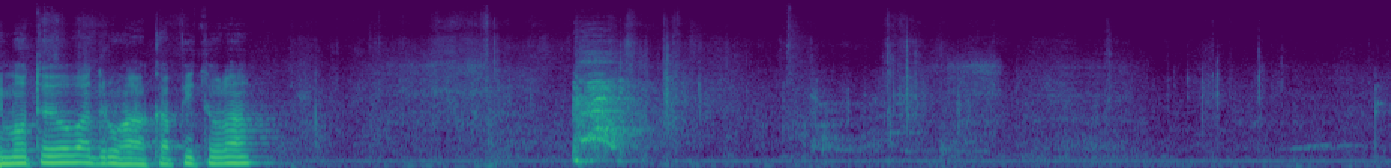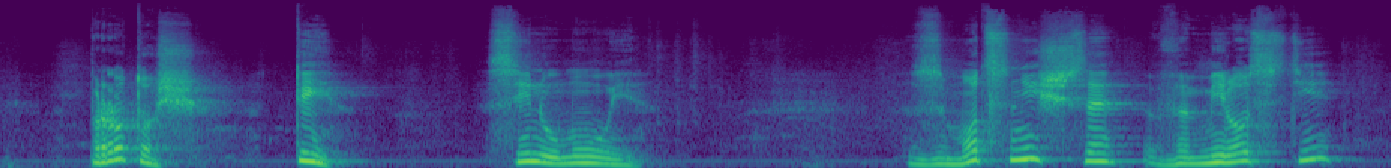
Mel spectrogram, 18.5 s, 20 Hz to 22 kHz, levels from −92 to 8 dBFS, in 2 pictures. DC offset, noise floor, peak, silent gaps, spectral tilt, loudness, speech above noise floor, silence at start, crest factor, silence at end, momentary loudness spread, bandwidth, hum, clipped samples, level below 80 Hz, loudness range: under 0.1%; -60 dBFS; -4 dBFS; none; -5.5 dB/octave; -22 LUFS; 39 dB; 0 s; 22 dB; 0.35 s; 15 LU; 15 kHz; none; under 0.1%; -66 dBFS; 15 LU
